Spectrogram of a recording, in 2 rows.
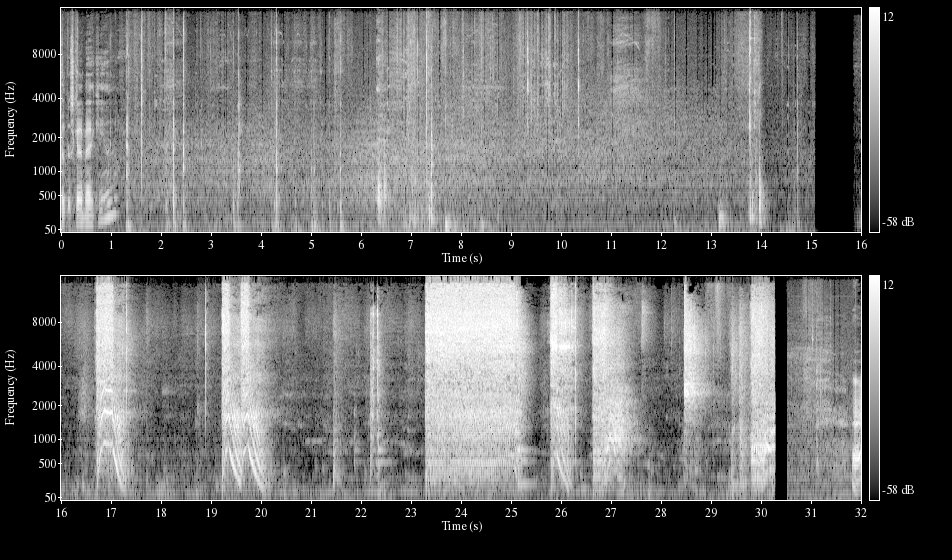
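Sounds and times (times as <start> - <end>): air impact wrench whirring: 16.7 - 17.5, 19.2 - 20.3, 23.3 - 27.1.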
